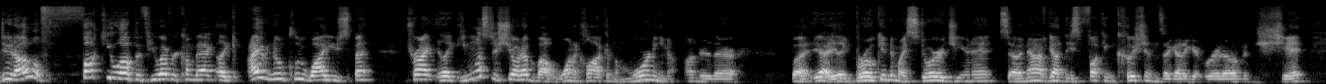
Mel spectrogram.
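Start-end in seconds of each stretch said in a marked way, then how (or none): 0.0-2.2 high, threatening, screaming yell. Retelling confronting an intruder in a storage unit: imitating screaming at someone. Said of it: "screaming at him".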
